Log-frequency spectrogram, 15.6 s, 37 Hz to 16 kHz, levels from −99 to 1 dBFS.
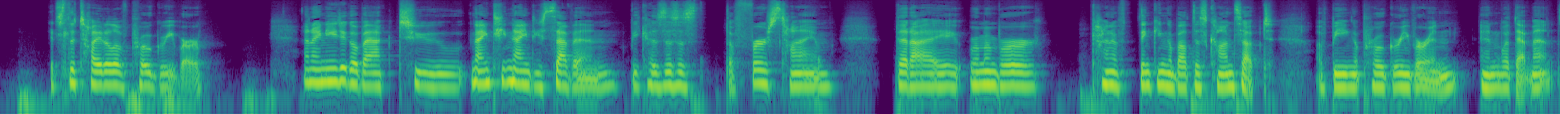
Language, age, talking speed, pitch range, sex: English, 40-59, 140 wpm, 160-185 Hz, female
